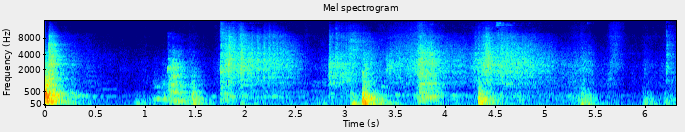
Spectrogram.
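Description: Several clunks and knocks of laminated wooden bed panels and metal fittings being handled and set down, with bouts of rustling noise between them.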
